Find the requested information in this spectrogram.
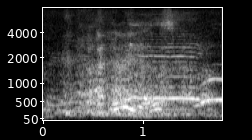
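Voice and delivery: very high, slow drawn-out hype; mock announcer. Comic hyping Bernie to the crowd, very high and slow. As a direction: stretch it way up like a game-show reveal.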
